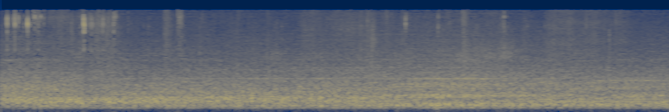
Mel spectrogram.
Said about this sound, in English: I can hear the compressor. There's a unique buzzing sound the compressor makes when it's running.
